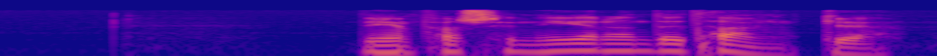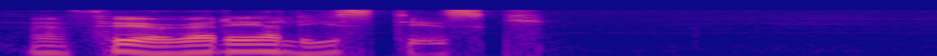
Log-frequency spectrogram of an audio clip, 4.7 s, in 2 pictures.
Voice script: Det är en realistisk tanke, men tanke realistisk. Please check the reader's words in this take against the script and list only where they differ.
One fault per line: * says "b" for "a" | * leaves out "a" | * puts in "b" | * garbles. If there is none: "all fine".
* says "fascinerande" for "realistisk"
* says "föga" for "tanke"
